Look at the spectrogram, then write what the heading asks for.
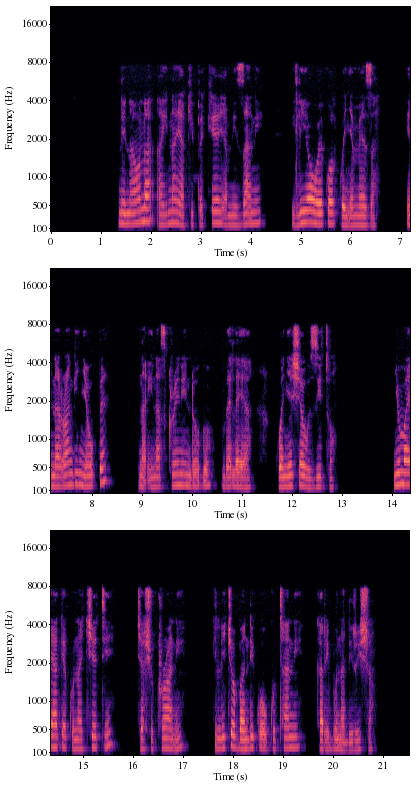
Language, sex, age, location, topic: Swahili, female, 36-49, Nairobi, health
